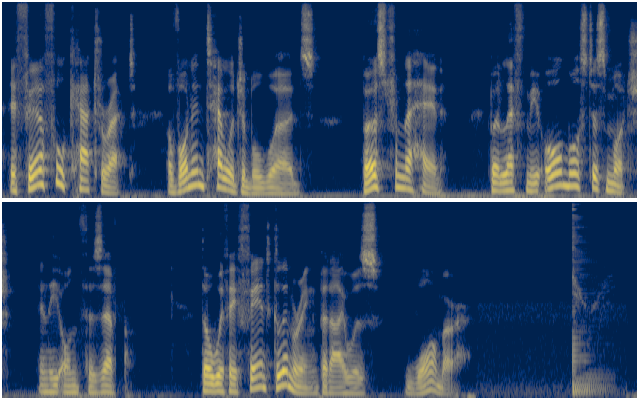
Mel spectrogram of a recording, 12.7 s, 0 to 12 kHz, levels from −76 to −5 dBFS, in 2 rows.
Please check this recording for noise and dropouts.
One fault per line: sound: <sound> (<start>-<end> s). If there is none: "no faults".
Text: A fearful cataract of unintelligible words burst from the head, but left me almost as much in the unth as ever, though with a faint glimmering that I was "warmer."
sound: dropout (7.5-7.6 s)
sound: thud (12.0-12.5 s)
